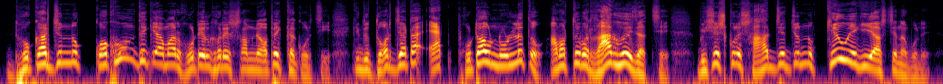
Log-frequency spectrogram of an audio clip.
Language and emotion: Bengali, angry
